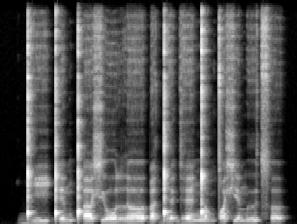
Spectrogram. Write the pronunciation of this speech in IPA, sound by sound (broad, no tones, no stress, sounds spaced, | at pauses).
ɡ͡ǃ iː ǃʼ e m ǃʼ a xʲ oː r ʌː ɓ a ɡ͡ǃ ɛ ɡʱ ɛ ŋ͡ǃ ʌ m tˤ ʌ xʲ ɛ m ɯ t͡sʰ ʌ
